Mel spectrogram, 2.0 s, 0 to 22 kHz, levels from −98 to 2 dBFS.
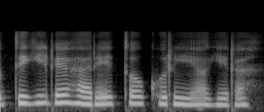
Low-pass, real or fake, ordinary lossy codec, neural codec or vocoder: none; fake; none; codec, 16 kHz, 0.7 kbps, FocalCodec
